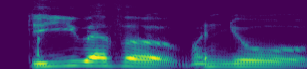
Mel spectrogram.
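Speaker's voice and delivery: voice breaking, cracking up high. Starting to ask the other speaker a question, voice cracking. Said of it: "my voice just broke".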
